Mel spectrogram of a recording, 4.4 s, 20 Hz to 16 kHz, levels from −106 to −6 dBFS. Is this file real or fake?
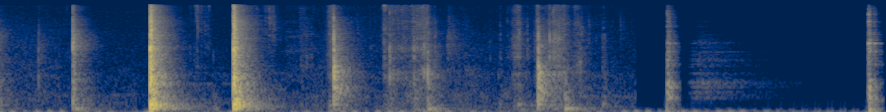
real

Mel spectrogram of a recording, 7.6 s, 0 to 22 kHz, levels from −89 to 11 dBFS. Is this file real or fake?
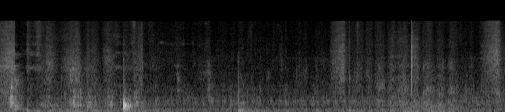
real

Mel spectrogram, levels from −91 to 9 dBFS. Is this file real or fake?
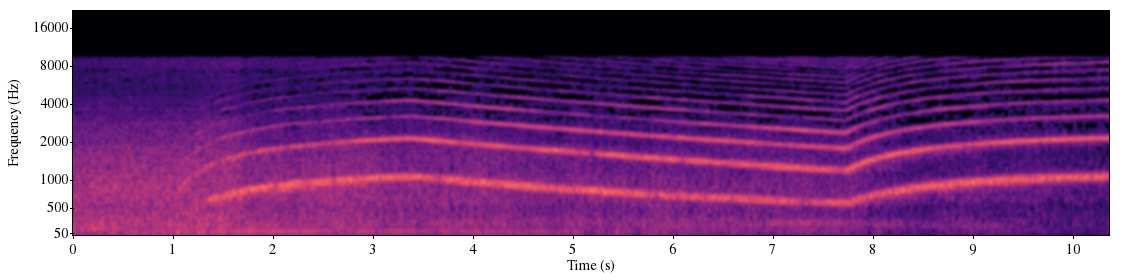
fake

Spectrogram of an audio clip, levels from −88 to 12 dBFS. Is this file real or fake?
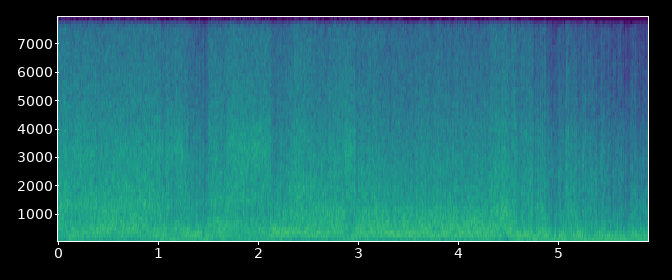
real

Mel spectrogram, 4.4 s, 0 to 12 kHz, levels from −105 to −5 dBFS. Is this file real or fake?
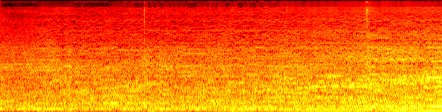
fake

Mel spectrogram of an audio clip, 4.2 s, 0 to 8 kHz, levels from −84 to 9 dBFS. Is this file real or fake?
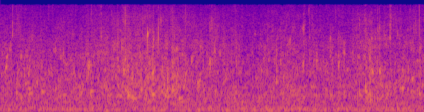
fake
